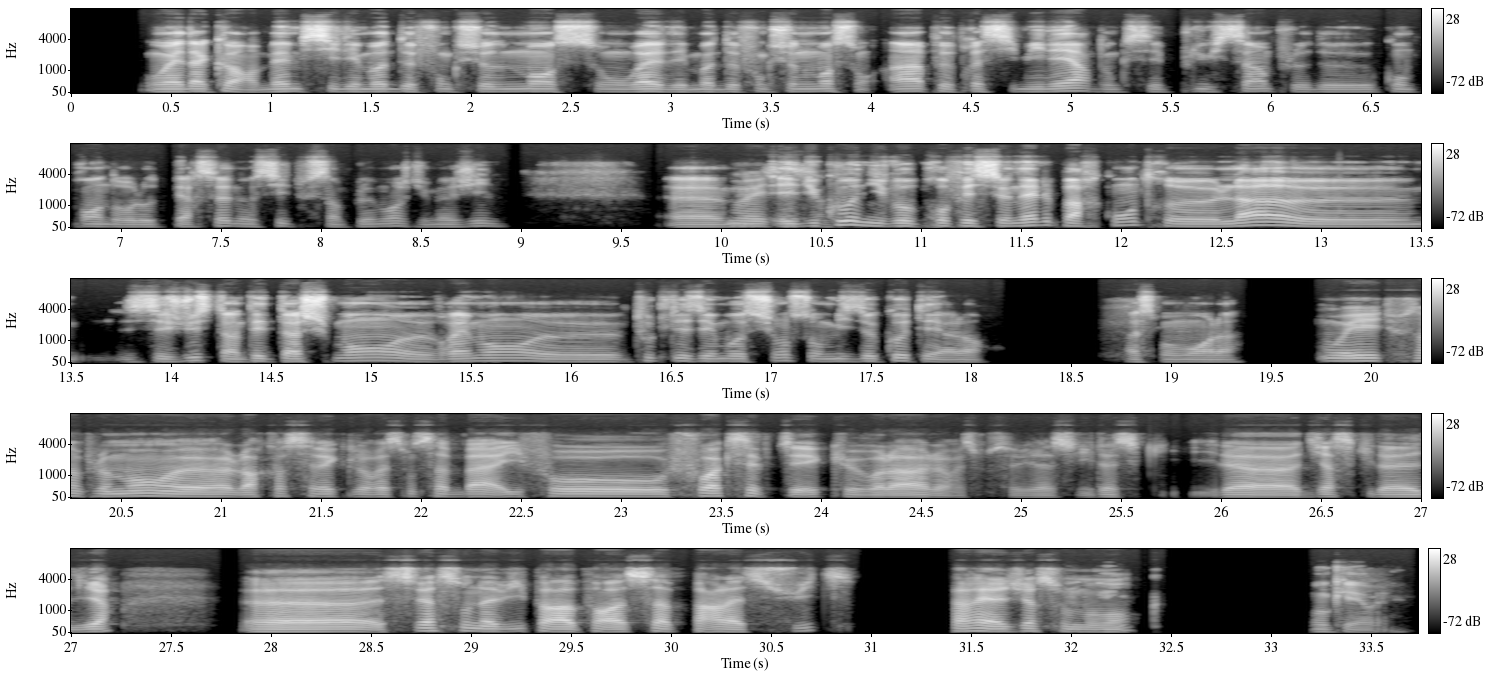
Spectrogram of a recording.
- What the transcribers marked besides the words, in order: tapping
- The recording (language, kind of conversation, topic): French, podcast, Comment te prépares-tu avant une conversation difficile ?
